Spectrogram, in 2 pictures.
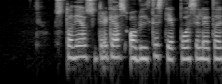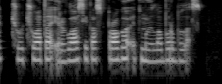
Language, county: Lithuanian, Panevėžys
